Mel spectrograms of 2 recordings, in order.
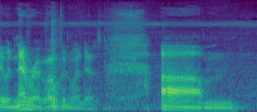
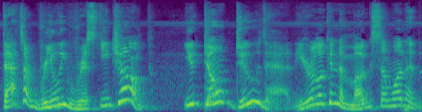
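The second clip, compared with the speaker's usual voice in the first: much higher, incredulous and emphatic; mock disbelief; 12 semitones higher than usual. Real, not acted. Telling viewers mugging him is risky, high mock disbelief. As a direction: act shocked anyone would try it. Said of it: "mock outrage at hypothetical mugger".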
